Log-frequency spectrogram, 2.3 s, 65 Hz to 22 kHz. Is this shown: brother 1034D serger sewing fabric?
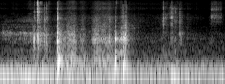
no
